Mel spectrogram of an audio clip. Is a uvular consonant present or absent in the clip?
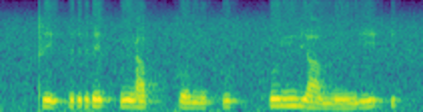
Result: absent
